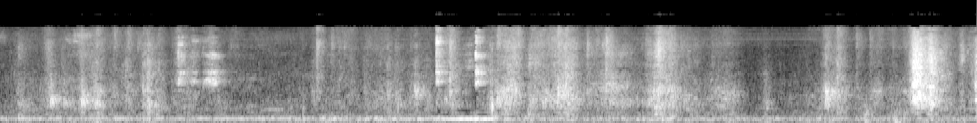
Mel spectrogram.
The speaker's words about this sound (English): These are ready-made vegan ham, huh? Yeah. It's very simple today. We make it simple. You cut into slices, how many slices you like, okay? Okay. Depends on how many people. Each one can have two slices, three slices.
